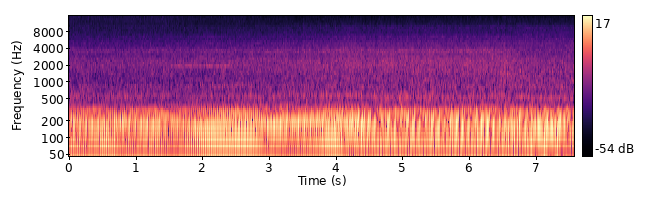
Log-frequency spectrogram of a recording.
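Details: 2014 supercharged Audi S4, just started after the owner's own repair following a check engine light, with old exhaust smoke coming out. The idle is lumpy and uneven, with an irregular low pulse under the exhaust rumble. Cause not confirmed.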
